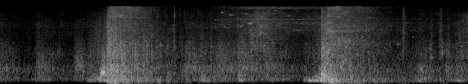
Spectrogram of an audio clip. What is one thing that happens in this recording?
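Sudden whooshing blows strike an enemy.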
